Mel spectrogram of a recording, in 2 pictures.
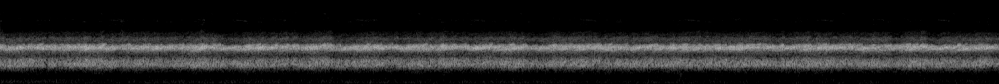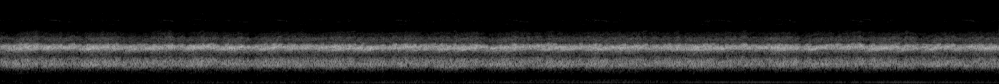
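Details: Continuous frog chorus from a natural recording, countless voices merging into a constant high, buzzing drone with two stacked pitch bands and an unchanging level over twenty seconds. A faint low hum appears near the end.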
